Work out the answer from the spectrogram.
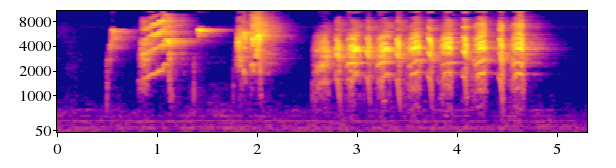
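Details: Long-tailed shrike in full vigorous song, kept as a tutor recording for training other shrikes. Its repertoire is said to include imitations of cats and chickens. Sharp whistled notes open the clip, then a dense run of harsh, rapid chattering bursts about three per second.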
